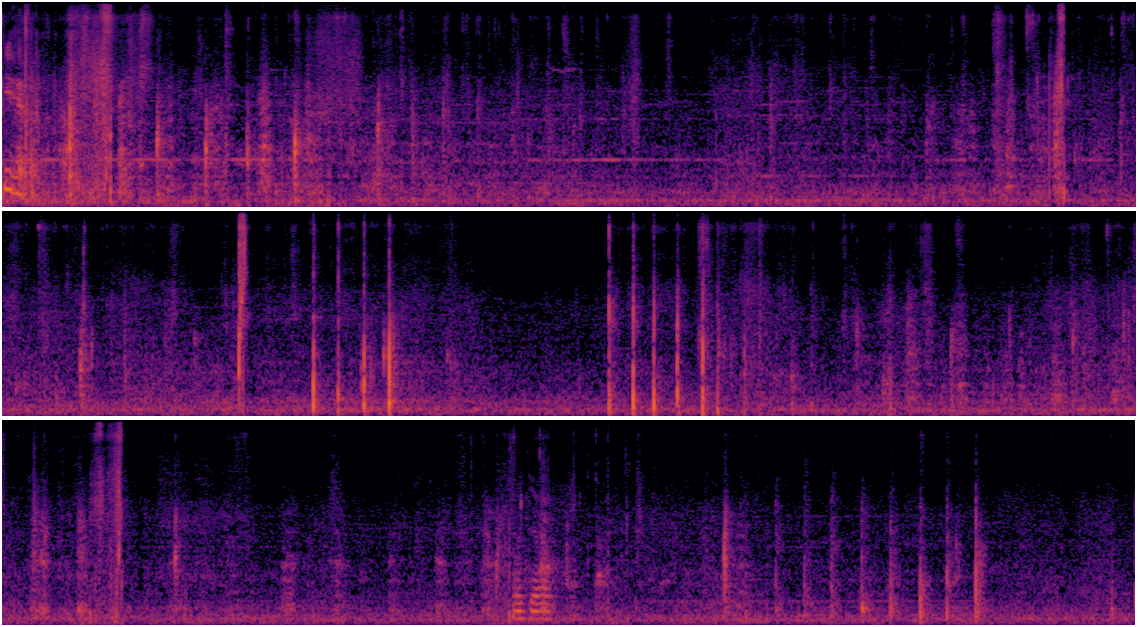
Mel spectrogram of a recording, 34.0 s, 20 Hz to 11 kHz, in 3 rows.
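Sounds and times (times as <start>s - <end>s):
dogs playing sharp sounds: 0.0s - 16.0s, 17.3s - 31.6s.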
